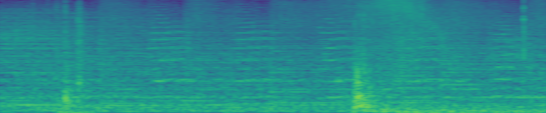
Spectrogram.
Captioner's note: door opening and closing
